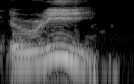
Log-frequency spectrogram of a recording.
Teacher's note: রি উচ্চারণ করতে গেলে আমাদের মূর্ধাকে স্পর্শ করতে হয় না, কিন্তু মূর্ধার কাছে যেতে হয়, জিহ্বাটিকে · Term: মূর্ধন্য স্বর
